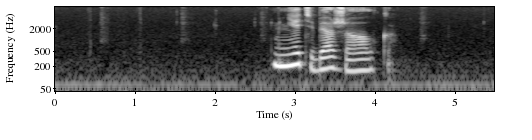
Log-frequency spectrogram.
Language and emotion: Russian, sad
